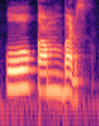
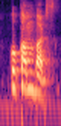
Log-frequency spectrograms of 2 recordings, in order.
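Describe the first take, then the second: First: कोकम्बर्स split into co, cum, bers; syllable by syllable. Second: Said in the usual way. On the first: Shown as a demonstration. Teacher showing the class three syllables, कोकम्बर्स said piece by piece. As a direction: say कोकम्बर्स in three separate beats. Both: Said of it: "Break the given words into syllables".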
